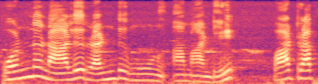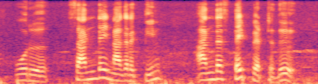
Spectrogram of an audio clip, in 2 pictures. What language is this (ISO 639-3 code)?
tam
